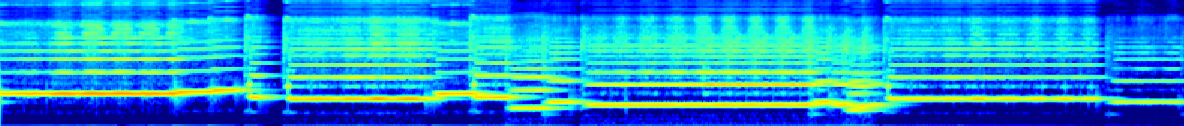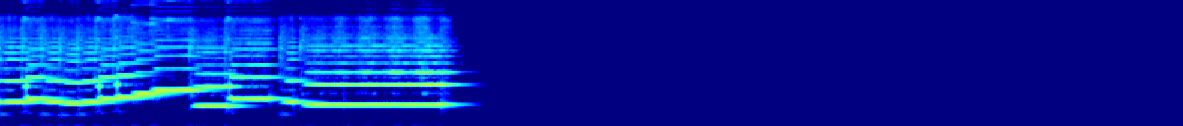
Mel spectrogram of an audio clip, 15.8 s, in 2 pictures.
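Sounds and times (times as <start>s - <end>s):
flute: 0.0s - 11.1s.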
